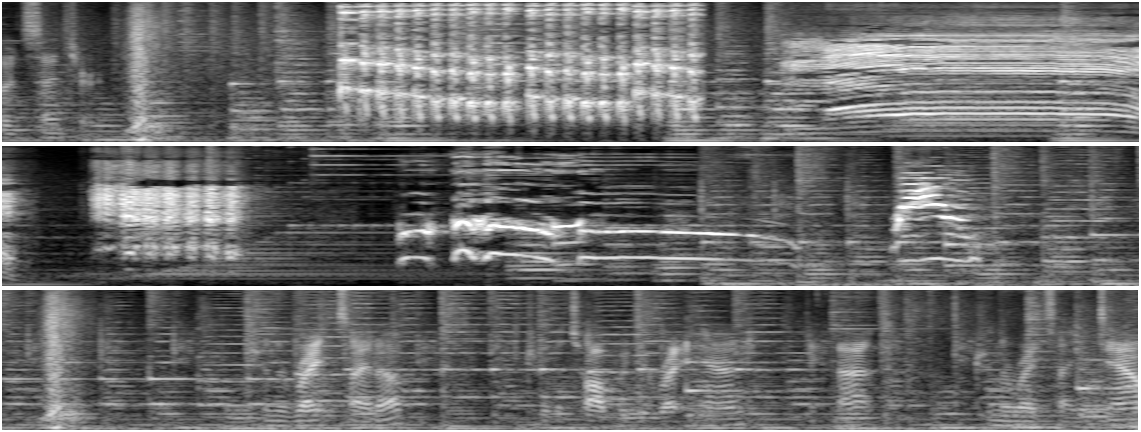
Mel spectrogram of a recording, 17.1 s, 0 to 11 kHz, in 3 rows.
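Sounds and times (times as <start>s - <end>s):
background music: 0.0s - 17.0s
comic sound effects sliding in pitch: 1.7s - 3.5s.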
